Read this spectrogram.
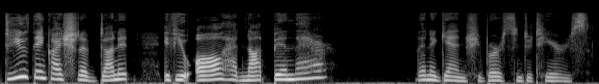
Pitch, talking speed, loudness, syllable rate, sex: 215 Hz, 210 wpm, -17 LUFS, 5.0 syllables/s, female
